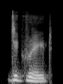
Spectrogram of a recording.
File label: "degrade", Indian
